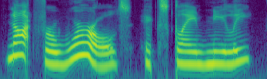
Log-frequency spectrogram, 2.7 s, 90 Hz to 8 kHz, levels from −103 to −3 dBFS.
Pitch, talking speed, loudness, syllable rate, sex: 245 Hz, 110 wpm, -18 LUFS, 3.4 syllables/s, female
